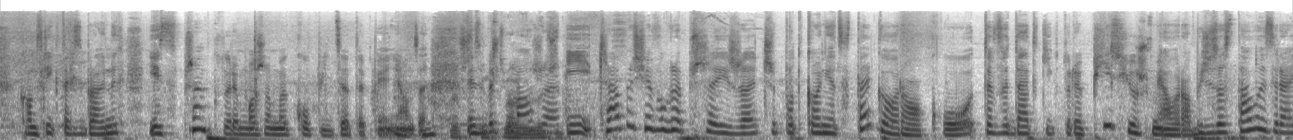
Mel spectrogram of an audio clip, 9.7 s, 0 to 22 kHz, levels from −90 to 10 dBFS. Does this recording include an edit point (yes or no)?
yes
